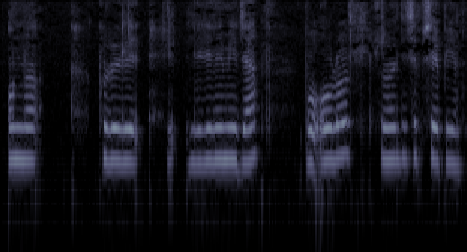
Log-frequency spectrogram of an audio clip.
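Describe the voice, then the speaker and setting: A woman vlogging casually to her viewers, chatty and excitable, giggling often. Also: on the high side. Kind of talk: casual vlog chat to viewers.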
